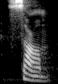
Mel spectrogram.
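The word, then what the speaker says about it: Psalms: माना जाता letter day शाम पी इसका साइलेंट रहेगा लेटर देर शाम और यह 1982 के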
